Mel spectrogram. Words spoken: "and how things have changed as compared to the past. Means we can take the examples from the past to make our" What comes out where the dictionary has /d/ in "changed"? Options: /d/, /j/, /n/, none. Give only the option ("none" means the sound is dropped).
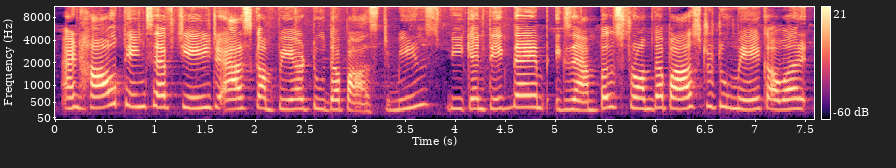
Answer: /d/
